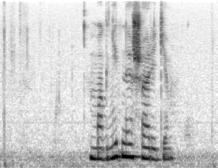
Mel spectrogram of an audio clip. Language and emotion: Russian, neutral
